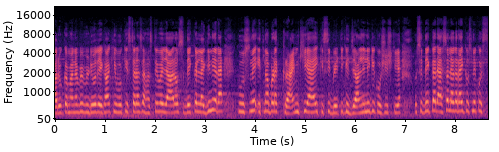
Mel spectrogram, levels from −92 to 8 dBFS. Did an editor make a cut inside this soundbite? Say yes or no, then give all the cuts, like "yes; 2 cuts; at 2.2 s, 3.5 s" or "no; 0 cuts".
no; 0 cuts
